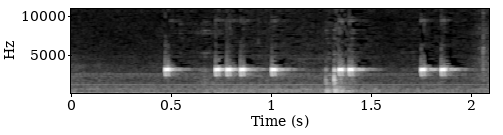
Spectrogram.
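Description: Geiger counter's audio speaker giving short, high pips at uneven intervals, about eight in two seconds. Each pip is a detected count from the uranium glass under its pancake probe.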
